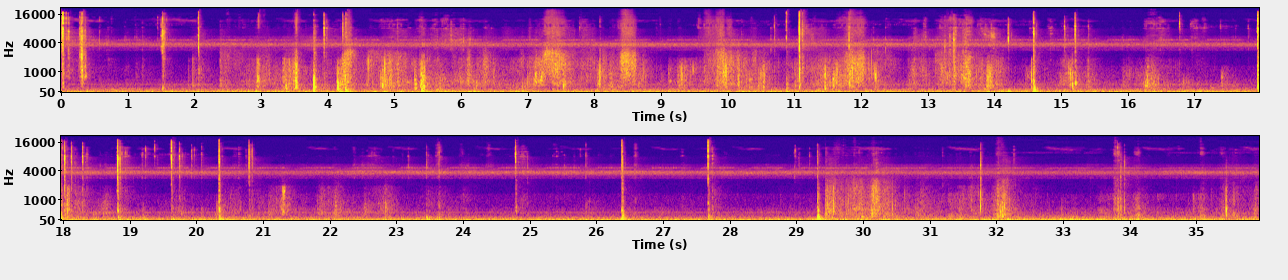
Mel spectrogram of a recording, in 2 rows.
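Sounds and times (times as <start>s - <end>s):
insects trilling: 0.0s - 35.9s.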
